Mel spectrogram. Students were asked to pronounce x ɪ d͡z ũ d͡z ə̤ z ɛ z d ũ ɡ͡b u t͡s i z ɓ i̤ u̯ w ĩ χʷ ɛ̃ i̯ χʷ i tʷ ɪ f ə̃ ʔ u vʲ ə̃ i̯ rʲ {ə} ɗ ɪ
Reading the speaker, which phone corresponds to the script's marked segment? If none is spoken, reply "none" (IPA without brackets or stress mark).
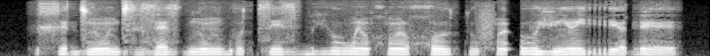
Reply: ə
